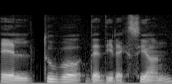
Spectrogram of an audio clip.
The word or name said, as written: head tube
